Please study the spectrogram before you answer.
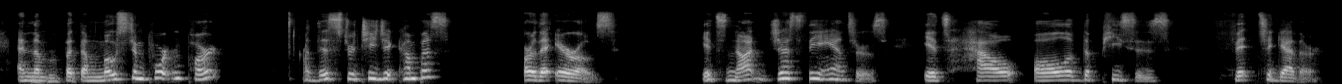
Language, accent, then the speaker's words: English; Midwest, United States; moved away as an adult; now in Santa Clara, United States; I was raised in the Midwest, moved out here with my family when I was in college.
